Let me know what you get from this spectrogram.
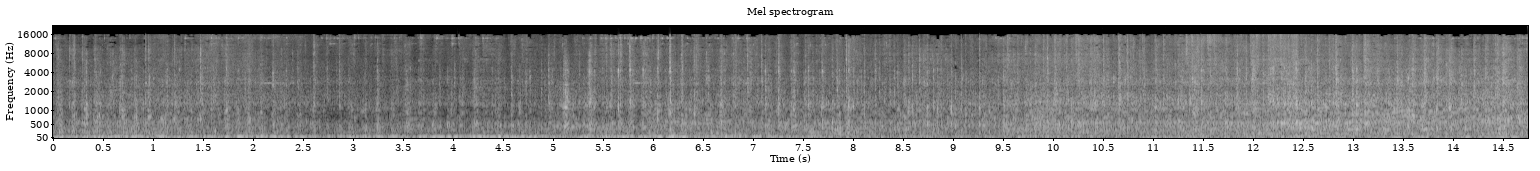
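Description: Low, steady rumble of a train at a railway platform, heaviest in the first half and easing off after about eight seconds.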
